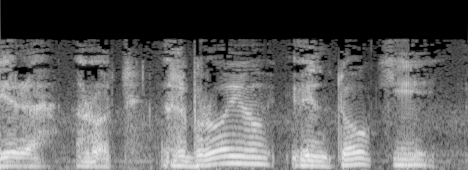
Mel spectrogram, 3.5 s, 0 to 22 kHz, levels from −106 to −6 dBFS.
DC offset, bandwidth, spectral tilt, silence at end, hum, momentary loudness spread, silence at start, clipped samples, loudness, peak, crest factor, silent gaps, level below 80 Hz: under 0.1%; 8.8 kHz; -6.5 dB/octave; 0.25 s; none; 7 LU; 0 s; under 0.1%; -20 LUFS; -6 dBFS; 14 dB; none; -46 dBFS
